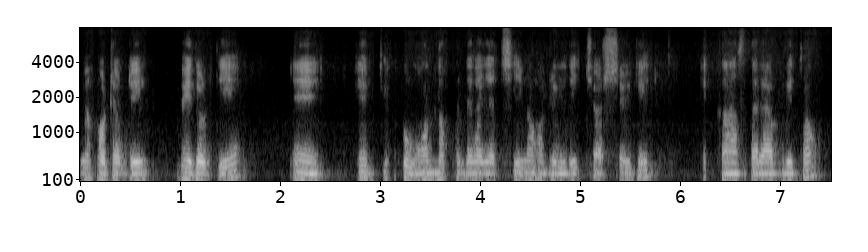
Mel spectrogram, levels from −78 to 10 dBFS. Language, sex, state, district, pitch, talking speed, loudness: Bengali, male, Tripura, West Tripura, 110 Hz, 130 wpm, -22 LUFS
